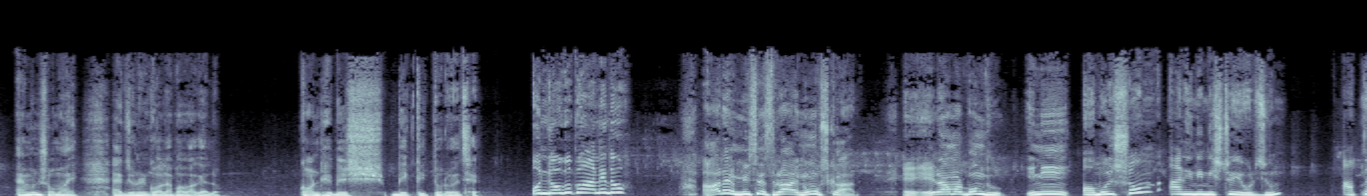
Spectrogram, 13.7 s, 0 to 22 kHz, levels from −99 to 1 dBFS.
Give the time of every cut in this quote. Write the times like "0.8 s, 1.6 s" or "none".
none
